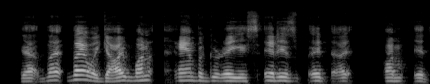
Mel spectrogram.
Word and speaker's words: ambergris: don't you say that but Amber Greece is actually one of the names as in the word amber plus the word Greece as in uh right I see oh yeah and from in Latin it's Amber grisai so yeah there's definitely an s in that ambergris good enough foreign aluminum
